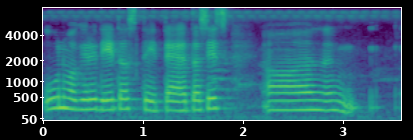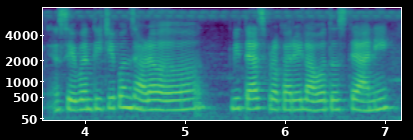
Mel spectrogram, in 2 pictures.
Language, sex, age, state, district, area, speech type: Marathi, female, 30-45, Maharashtra, Wardha, rural, spontaneous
